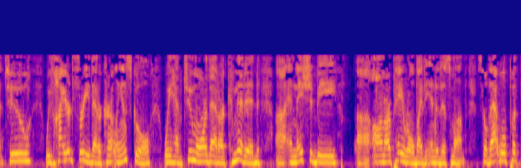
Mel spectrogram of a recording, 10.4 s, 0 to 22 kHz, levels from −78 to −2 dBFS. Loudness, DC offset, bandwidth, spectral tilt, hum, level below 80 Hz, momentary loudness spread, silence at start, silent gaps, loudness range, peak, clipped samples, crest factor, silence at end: -13 LUFS; under 0.1%; 5.8 kHz; -10 dB/octave; none; -32 dBFS; 6 LU; 0 s; none; 1 LU; 0 dBFS; under 0.1%; 12 dB; 0 s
